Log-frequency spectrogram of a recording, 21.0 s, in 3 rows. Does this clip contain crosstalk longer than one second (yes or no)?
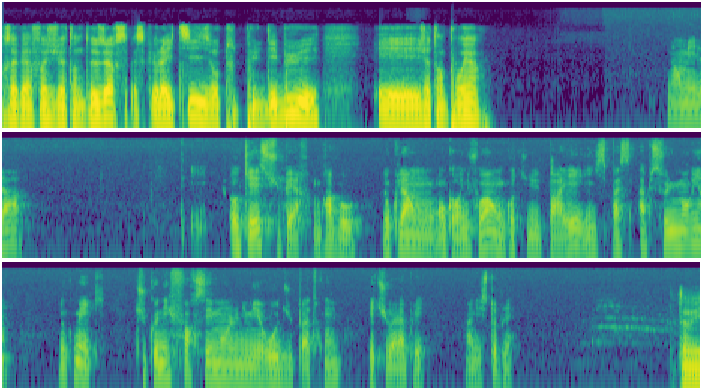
no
